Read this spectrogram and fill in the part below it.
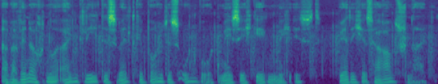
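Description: A man's voice: fairly low pitch, normal speed, vocal fry, mellow, slight background noise. An actor playing a deranged, fanatical doctor who declaims his diaries in solemn scriptural tones for a radio drama. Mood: vengeful fervour. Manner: solemn, portentous, obsessive.

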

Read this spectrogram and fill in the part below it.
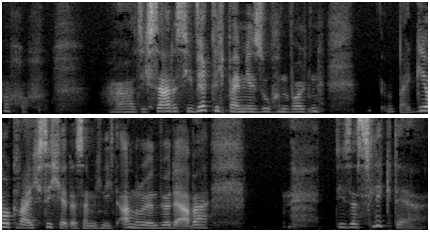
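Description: An actress playing a playful, mocking young wife in a German radio play, coquettish, ironic and teasing. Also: female voice, mid-range voice, moderate pace, long pauses, close to an everyday voice. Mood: confiding.

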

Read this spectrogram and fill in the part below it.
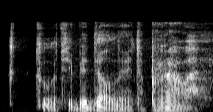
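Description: A man's voice: very deep voice, normal speed, vocal fry, heavily acted. An actor playing a brusque, agitated male chief engineer in a 1970 Soviet radio play, emotional and abrupt. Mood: angry, anguished. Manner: emotional, abrupt, swinging from hushed to shouting.

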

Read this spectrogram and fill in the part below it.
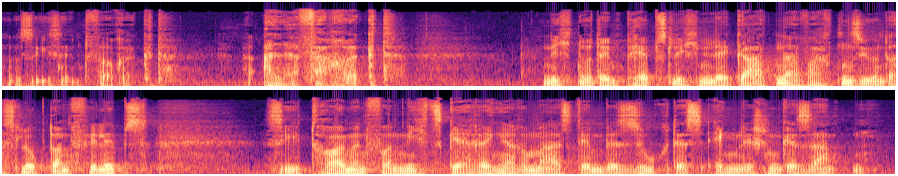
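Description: A resentful younger prince in a radio play. His low voice is confiding and sardonic, full of bitter scheming. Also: quick pace, breathy edge. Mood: bitter, scornful.

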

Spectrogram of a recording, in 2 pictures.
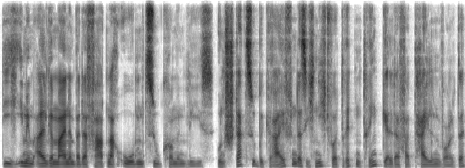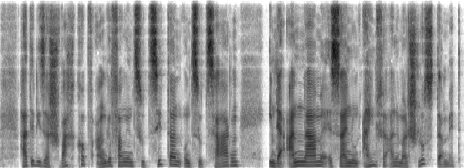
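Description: An actor playing an introspective, wryly analytical narrator in a historical radio play, speaking in a measured, articulate, reflective way. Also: male voice, mid-range voice, expressive, husky, no room sound, studio quality.

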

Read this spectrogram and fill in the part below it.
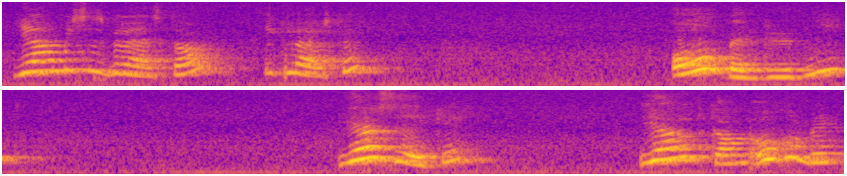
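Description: An actress playing the novelist's playful, jealous young wife in a radio drama. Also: female voice, extremely high pitch, big pitch swings, slow pace, pauses often, a little mellow, exaggerated voice, low-quality recording. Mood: teasing. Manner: teasing and jealous. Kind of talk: Dutch radio drama acting.

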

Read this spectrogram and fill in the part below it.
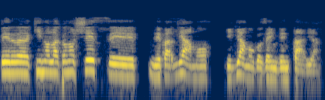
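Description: Husky higher-pitched male radio host. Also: slow. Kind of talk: radio interview presenting. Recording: muffled, band-limited radio interview audio.

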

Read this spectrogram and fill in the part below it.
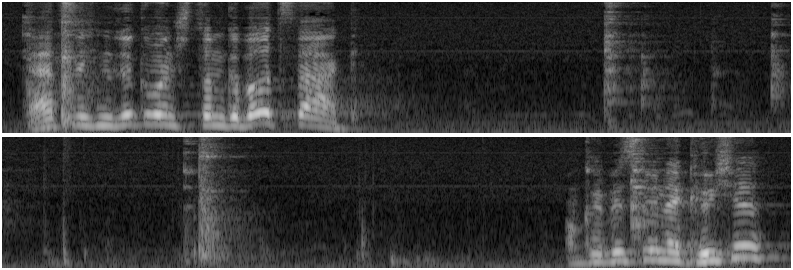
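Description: A man's voice: high-pitched, a little hiss or hum. An actor playing a polite, puzzled young policeman in a naturalistic radio drama. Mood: cheerful, calling out. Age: young adult.

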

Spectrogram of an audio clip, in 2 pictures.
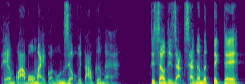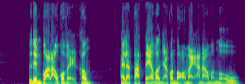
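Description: Guy doing a low gruff old village exorcist, crude and grumbly, dry close voice. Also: sing-song, moderate pace, bright, forceful tone, dry recording, heavily acted. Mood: gruff grumbling. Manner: coarse, grumbling.

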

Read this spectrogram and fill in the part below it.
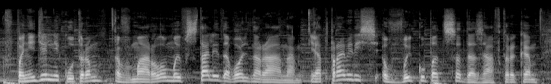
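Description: A man reading a humorous literary story as an audiobook narrator, expressive and measured, with deliberate pauses. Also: mid-range voice, over music.

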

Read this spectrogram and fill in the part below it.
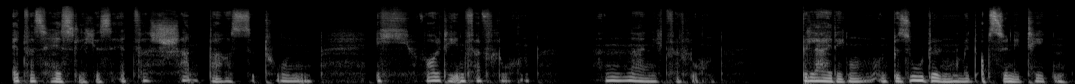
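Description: An actress playing a haunted middle-aged woman in an intimate radio drama monologue, halting and brooding, drifting into breathy near-whispers. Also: low-pitched, dark tone, no echo, clean studio sound, exaggerated voice. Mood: anguished, restrained. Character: haunted middle-aged woman recalling her stern father and lost child.

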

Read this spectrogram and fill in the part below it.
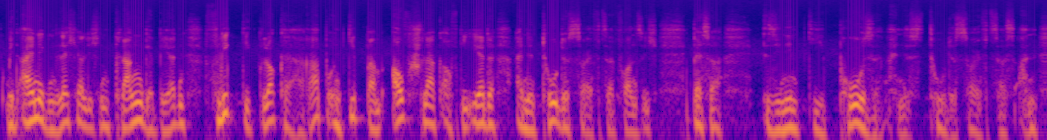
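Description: An actor playing an intent, precise man who recites a sound score for a radio play in short, deliberate phrases. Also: on the low side, dark tone, husky, no echo, muffled recording. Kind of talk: dramatic scripted reading.

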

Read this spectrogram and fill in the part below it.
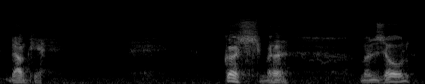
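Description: An actor playing a stern, mocking older aristocratic father in a radio drama, with a husky voice and scornful laughs. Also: low voice, lively intonation, very slow, a bit bright, exaggerated voice.

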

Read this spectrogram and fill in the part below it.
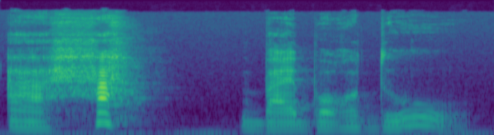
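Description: An actress playing a cool, sardonic, secretly tender Parisian woman in a German radio play, deliberate and intimate in manner. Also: deep voice, expressive, bright, forceful tone, exaggerated voice.

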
